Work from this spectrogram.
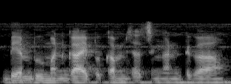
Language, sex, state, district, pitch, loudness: Wancho, male, Arunachal Pradesh, Longding, 90 Hz, -24 LUFS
